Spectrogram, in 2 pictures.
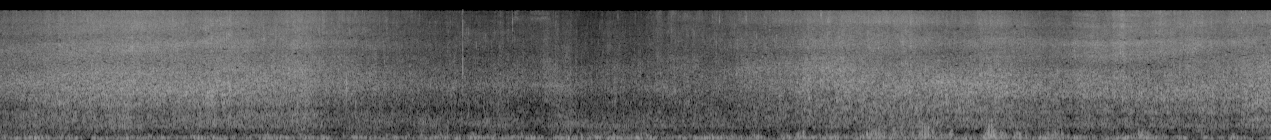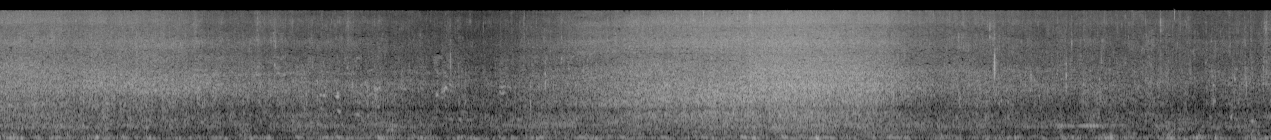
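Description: Small waves washing onto a sandy shore, the hiss of each surge rising and falling every several seconds, loudest near the end. Wind buffets the microphone with a steady low rumble.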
